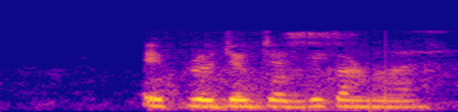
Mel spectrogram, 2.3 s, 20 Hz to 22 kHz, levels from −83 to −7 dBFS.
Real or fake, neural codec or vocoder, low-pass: real; none; 7.2 kHz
